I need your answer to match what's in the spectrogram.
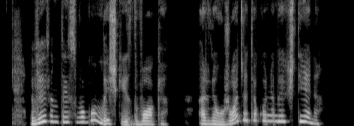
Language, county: Lithuanian, Alytus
